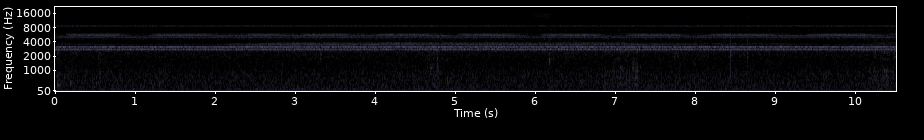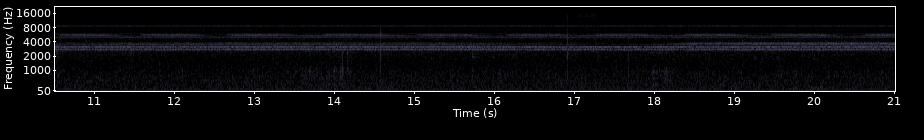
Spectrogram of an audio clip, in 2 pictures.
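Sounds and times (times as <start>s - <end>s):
faint ticks: 0.0s - 0.8s, 4.2s - 12.2s, 13.0s - 19.0s
insects trilling: 0.0s - 21.0s.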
